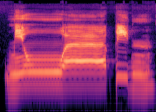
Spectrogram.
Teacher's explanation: Bukan tidak dengung. Ini tadi dia ada dengung loh. Miu itu ada dengung. Tapi kurang ditahan.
